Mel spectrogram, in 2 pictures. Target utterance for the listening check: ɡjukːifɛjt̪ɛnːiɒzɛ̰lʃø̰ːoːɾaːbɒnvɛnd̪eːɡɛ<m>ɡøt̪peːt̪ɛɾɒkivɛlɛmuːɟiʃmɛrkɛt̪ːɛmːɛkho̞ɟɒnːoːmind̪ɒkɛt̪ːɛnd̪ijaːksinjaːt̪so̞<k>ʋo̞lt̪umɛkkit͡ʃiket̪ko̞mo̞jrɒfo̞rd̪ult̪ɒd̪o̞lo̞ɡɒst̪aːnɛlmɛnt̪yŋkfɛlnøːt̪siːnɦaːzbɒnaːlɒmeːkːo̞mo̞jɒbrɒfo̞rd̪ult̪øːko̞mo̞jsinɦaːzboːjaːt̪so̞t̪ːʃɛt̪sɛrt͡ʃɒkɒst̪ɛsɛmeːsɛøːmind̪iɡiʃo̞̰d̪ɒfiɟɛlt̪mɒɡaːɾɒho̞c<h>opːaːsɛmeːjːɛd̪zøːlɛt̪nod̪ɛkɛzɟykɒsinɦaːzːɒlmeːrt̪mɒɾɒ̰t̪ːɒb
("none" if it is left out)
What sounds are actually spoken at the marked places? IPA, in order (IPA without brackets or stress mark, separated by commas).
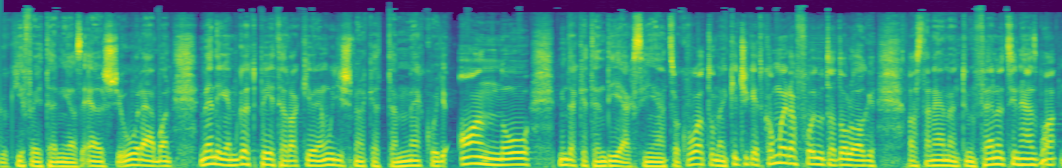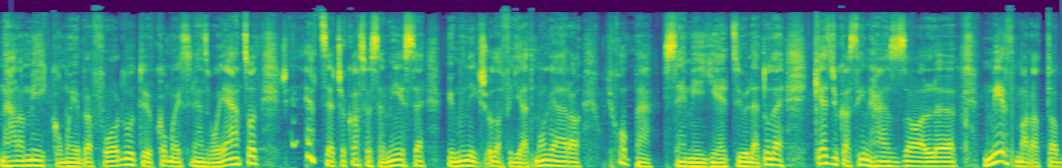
m, k, h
